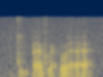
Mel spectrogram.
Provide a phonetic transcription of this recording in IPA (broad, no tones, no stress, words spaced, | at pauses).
tʷḭ pæ̰xʷæ̰ po ɾæ̰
